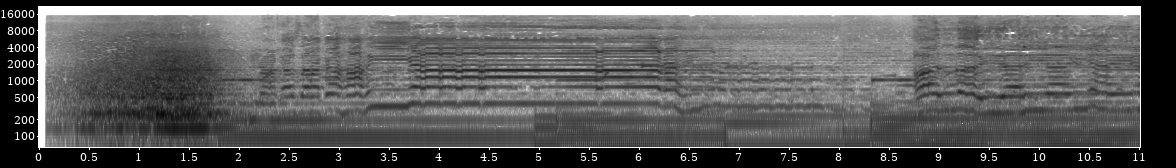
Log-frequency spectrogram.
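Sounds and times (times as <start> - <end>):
vehicle passing: 0.1 - 2.4
low engine hum: 0.1 - 3.2.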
